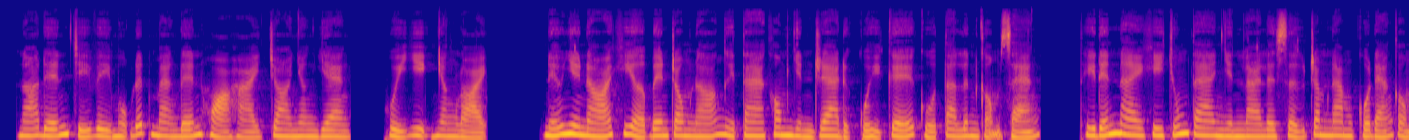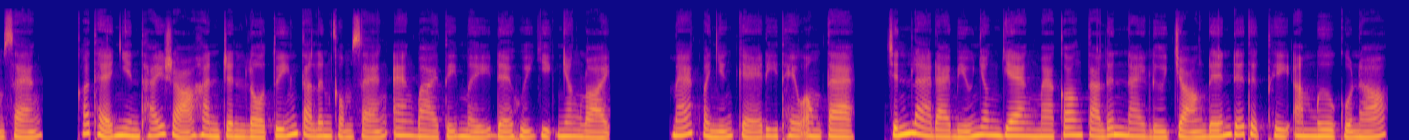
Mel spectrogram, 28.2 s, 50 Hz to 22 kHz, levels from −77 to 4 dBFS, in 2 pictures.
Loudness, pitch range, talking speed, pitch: -16 LUFS, 170-205 Hz, 225 wpm, 185 Hz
